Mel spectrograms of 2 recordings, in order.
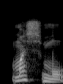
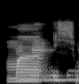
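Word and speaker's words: وَاسْمُ: Kenapa dibacanya masmu bukan maismu? Ada hamzah wasal.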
